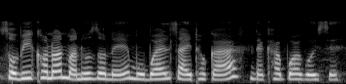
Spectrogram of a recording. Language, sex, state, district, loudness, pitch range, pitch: Assamese, female, Assam, Sonitpur, -15 LUFS, 230-270 Hz, 245 Hz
